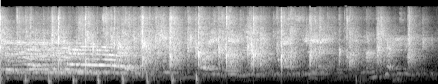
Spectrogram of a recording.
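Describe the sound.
A crowd at a live show bursts into loud applause, brisk overlapping claps with a few cheering voices at the start, then the clapping thins into scattered individual claps as it fades.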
